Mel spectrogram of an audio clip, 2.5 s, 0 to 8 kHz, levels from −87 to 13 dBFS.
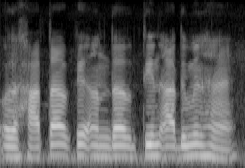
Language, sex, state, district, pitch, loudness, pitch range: Hindi, male, Jharkhand, Palamu, 145 Hz, -16 LUFS, 135-155 Hz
